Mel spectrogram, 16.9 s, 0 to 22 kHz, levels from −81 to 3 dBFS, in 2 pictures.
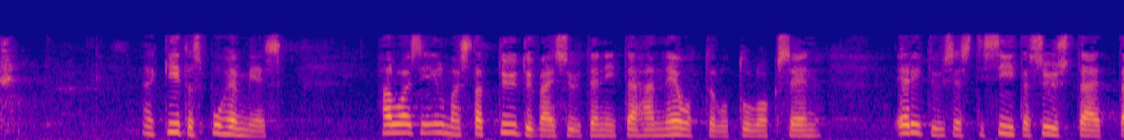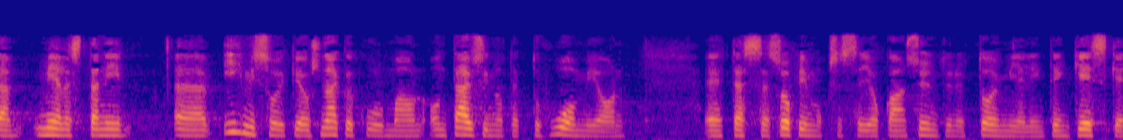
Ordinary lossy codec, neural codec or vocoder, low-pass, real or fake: none; none; none; real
